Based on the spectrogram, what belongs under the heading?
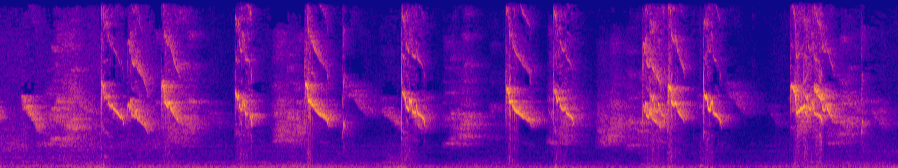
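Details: Pleci (Oriental white-eye) song meant to excite another bird into singing: a busy run of shrill, sliding chirps, roughly forty per minute, irregularly spaced, with steady faint low background hum.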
